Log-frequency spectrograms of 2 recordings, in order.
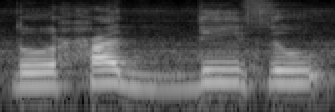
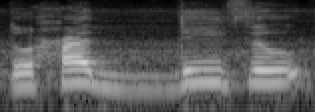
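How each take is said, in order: The two takes are said the same way.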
